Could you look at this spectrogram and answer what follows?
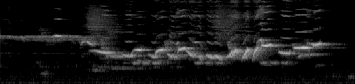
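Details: White-rumped shama song: a steady high whistle drops into a rapid run of warbled, up-and-down notes that grows louder before ending abruptly.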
